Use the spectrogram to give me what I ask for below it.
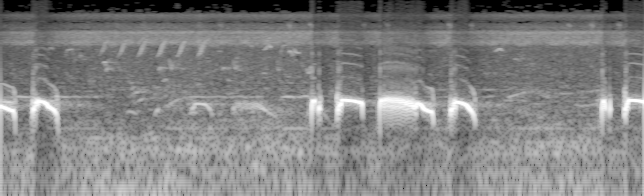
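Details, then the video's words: Spotted dove cooing, recorded as a lure for trapping birds: a falling coo, a quiet gap with soft murmured notes and high thin chirps, then a loud sequence of short and long coos each ending with a downward slide. "SUARA BURUNG TEKUKUR BERSIH JERNIH, cocok buat pancingan / pikat"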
